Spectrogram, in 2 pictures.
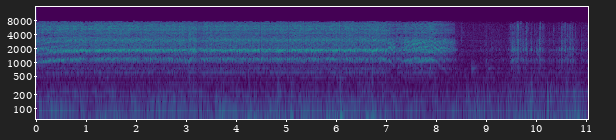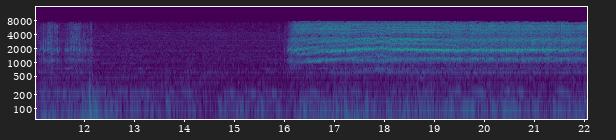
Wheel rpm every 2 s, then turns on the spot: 140, 160, 160, 150, 30, 30, 10, 0, 120, 160, 160.
8-12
